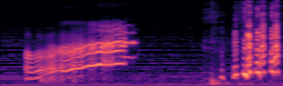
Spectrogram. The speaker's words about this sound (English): Creaky wooden back door.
